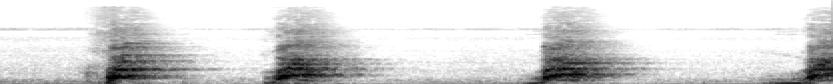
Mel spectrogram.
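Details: A Rottweiler barks at night after hearing crickets: loud, rough, deep full-throated bursts in a slow uneven series, roughly one a second, with a faint steady hiss between.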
